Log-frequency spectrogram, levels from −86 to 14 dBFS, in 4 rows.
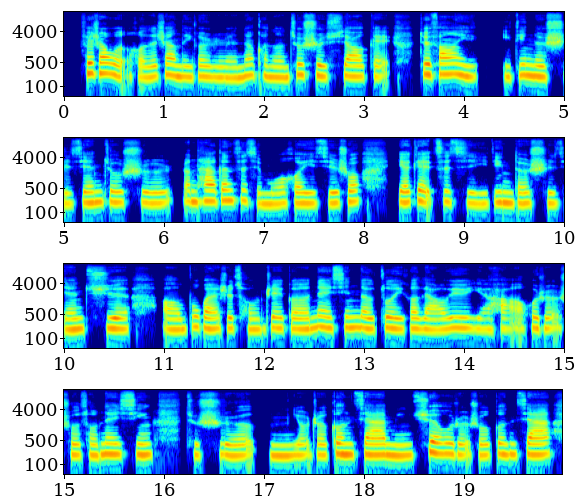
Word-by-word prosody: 非 250 - +5
常 250 0 +5
吻 210 - +2
合 195 -1 -5
的 195 - 0
这 230 +3 0
样 220 - +4
的 200 - 0
一 - - 0
个 200 +1 -1
人。 190 -1 -2
那 220 +3 0
可 220 -1 -5
能 190 -1 0
就 230 +4 0
是 215 -2 +1
需 215 +2 -9
要 205 -1 +4
给 200 0 -6 0.3
对 235 -1 +5
方 235 +1 +4
一 200 -1 -1 0.2
一 200 - -6
定 220 +3 0
的 205 -1 +3
时 190 0 -2
间， 200 +2 0
就 205 -1 -1
是 200 +1 -2
让 220 -1 0
他 225 +1 +5
跟 230 +1 +2
自 230 0 -5
己 200 -3 -9
磨 185 +1 -2
合， 195 0 0
以 190 0 0
及 195 +1 -2
说 215 +2 0 0.3
也 205 -1 +3
给 210 0 +2
自 215 0 -5
己 195 -2 -5
一 185 - -4
定 200 0 0
的 195 0 -1
时 190 0 -3
间 190 +1 0
去， 200 0 +1 0.3
嗯， 190 0 0
不 225 +3 -2
管 200 -2 +3
是 205 0 0
从 190 -1 -5
这 205 0 0
个 195 -1 +1
内 220 +1 +1
心 215 +1 -2
的 200 -2 +2
做 210 +1 +2
一 195 - +1
个 200 +1 +1
疗 190 -1 0
愈 210 0 0
也 200 -1 -5
好， 195 +1 -3
或 210 - -1
者 200 0 -3
说 200 - -2
从 195 0 -3
内 210 0 +3
心 205 -1 -1 0.3
就 200 - -6
是， 195 -1 -1 0.2
嗯， 185 0 0
有 195 +1 -2
着 195 -1 -2
更 205 -1 +4
加 200 -1 +4
明 190 -1 +1
确， 220 +3 +4
或 215 0 +2
者 200 -1 -2
说 195 0 -2
更 205 0 -1
加 205 +1 +4
200 Hz, 260 characters per minute, -21 LUFS, 195-215 Hz, 0.3 s, 非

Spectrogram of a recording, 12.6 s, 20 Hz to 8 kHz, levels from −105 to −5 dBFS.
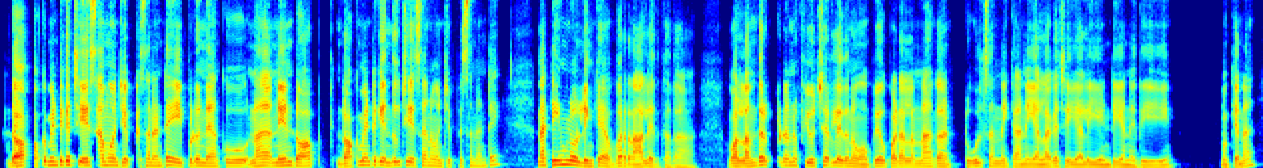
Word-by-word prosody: డాక్యుమెంట్‌గా 185 +5 +4
చేసాము 170 0 +4
అని 165 -2 -2
చెప్పేసనంటే 155 +2 -1
ఇప్పుడు 155 +1 -2
నాకు 145 +1 -2 0.3
నా - - +4 0.2
నేను 170 +2 +6
డాక్ 155 +1 +1 0.3
డాక్యుమెంట్‌గా 180 +5 +1
ఎందుకు 175 +2 -2
చేశాను? 160 -1 0
అని 140 - -6
చెప్పేసననంటే 150 +5 -6 0.4
నా 170 - +8
టీమ్‌లోళ్ళు 205 -7 +5
ఇంకా 135 - -2
ఎవ్వరు 145 +4 -1
రాలేదు 120 -3 0
కదా! 90 0 -7 0.5
వాళ్ళందరికి 150 +9 +3
కూడాను 165 0 -2
ఫ్యూచర్‌లో 155 +1 +1
ఏదైనా 135 -2 -1
ఉపయోగపడాలన్న 130 -2 0
గ 130 - +2 0.2
టూల్స్ 145 +3 -4
అన్ని 125 -2 -5
కానీ 120 0 -1
ఎలాగ 115 +3 -1
చేయాలి? 115 -1 -2
ఏంటి? 115 +2 -4
అనేది 95 -1 -6 0.7
ఓకెనా! 125 +7 -2
150 Hz, 160 wpm, -26 LUFS, 125-170 Hz, 0.7 s, నా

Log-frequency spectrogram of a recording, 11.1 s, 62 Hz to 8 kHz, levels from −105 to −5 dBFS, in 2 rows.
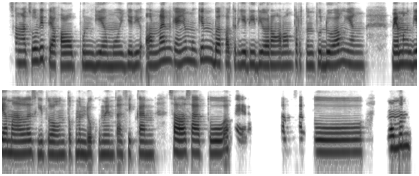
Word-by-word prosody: sangat 240 -2 -2
sulit 270 +2 +2
ya. - - +2
Kalaupun 210 +1 -1
dia 215 0 +1
mau 205 - -2
jadi 210 +1 0
online, 250 +6 +3
kayaknya 250 +2 +2
mungkin 270 +2 -1
bakal 235 -1 0
terjadi 225 -1 -1
di - - +2
orang-orang 215 0 0
tertentu 215 -1 -6
doang 220 +2 +2
yang, 220 -1 -3 0.5
memang 220 +1 +6
dia 225 0 +5
males 210 +1 +1
gitu 200 0 -4
loh, 200 - +1
untuk 210 +1 -10
mendokumentasikan 205 0 -3 0.3
salah 220 -1 +7
satu 215 0 +1 0.2
apa - - -5
ya? - - -10 0.5
Salah 235 -1 -10
satu 230 -1 -5 0.9
momen 285 +3 +4
lah - - -67
215 Hz, 175 wpm, -24 LUFS, 210-235 Hz, 0.9 s, salah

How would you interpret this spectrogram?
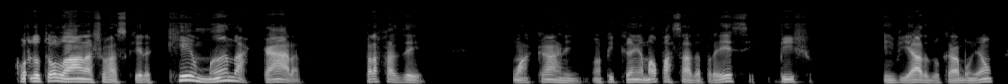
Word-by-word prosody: Quando 145 +1 0
eu - - +8
estou 155 +2 +3
lá 130 -3 +8
na 120 -2 +5
churrasqueira 105 -2 -3
queimando 165 -3 +3
a - - -1
cara - - +2 0.6
para 130 +1 0
fazer 105 -6 -4 0.9
uma 105 -3 -3
carne, 100 -6 -4
uma 100 - -8
picanha 110 +1 -3
mal 120 +4 +1
passada 100 -6 -3
para 100 +4 -5
esse 145 0 -3 0.2
bicho 115 -3 -5 0.7
enviado 100 +1 0
do 90 0 -9
caramunhão, 95 +7 -2
110 Hz, 135 wpm, -22 LUFS, 100-130 Hz, 0.9 s, eu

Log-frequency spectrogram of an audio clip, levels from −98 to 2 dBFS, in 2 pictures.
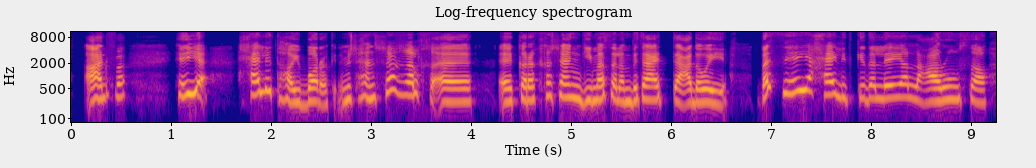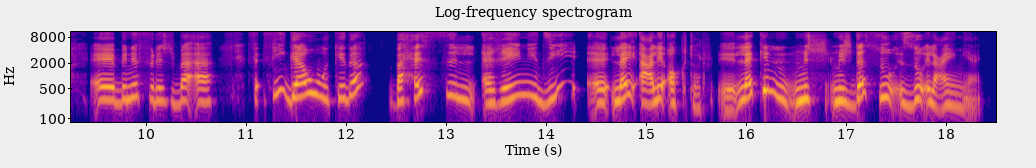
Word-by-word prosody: عارفة 320 +3 +2 0.5
هي 380 +3 +5 0.4
حالة 370 - 0
هيبرة 240 -1 +2
ك - - -23
مش 285 +5 -6
هنشغَّل 360 +4 0
خ - - -10
آآ، 250 0 +3 0.5
كَركْخَشنجي 295 0 0
مثلًا 275 -2 +1
بتاعة 275 +1 +3
عدويّة، 235 -2 +2 0.4
بس - - +2
هي 425 +4 +4
حالة 365 -5 +1
كده، 305 0 -4
اللي 295 0 -1
هي 320 +2 +2
العروسة، 270 -2 0 0.3
آآ 280 0 +4
بنفرِش 275 -2 -6
بقى. 245 +1 -1 0.4
ف 280 - -9
في 270 - -12
جو 340 0 +3
كده، 300 +6 0 0.3
باحس 290 - -1
الأغاني 295 +2 -3
دي 255 +5 -5 0.3
أ 240 +2 -1
لايقة 285 +7 +3
عليه - - +3
أكتر، - - -5
لكن 360 - +2
مش 285 0 0
مش 255 -2 +1
ده 300 - +6
السّوق 320 0 -3
الذّوق 235 +5 -2
العام 205 -5 -3
يعني. - - -16
285 Hz, 135 wpm, -24 LUFS, 255-335 Hz, 0.5 s, ده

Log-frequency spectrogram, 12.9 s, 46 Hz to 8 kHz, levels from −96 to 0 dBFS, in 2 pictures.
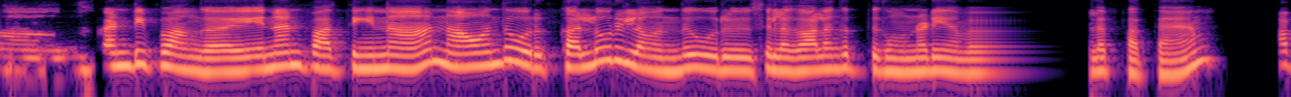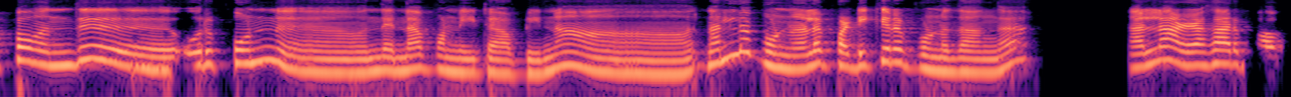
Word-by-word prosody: ஆ. 195 - -9 0.5
கண்டிப்பாங்க. 240 -7 +1 0.2
என்னான்னு 240 +3 +1
பார்த்தீங்கன்னா, 210 0 0 0.2
நான் 230 0 +2
வந்து 275 +6 0
ஒரு 215 - -1
கல்லூரியில 265 +3 +2
வந்து 185 +4 -1
ஒரு 195 - -1 0.2
சில 195 -2 0
காலங்களுக்கு 195 -1 -2
முன்னாடி 185 +2 0
நான் 170 - -3
வேலை 170 +2 -10
பார்த்தேன். 160 +4 -3 0.5
அப்ப 260 +6 0
வந்து 250 +7 +1 0.5
ஒரு 265 +1 0
பொண்ணு 285 +1 +1 0.4
வந்து 185 +3 0
என்னா 200 - +2
பண்ணிட்டா 175 -2 -1
அப்படீன்னா 165 +9 -2 0.7
நல்ல 385 - +2
பொண்ணு, 220 -4 +1
நல்லா 265 +5 +3
படிக்கிற 245 +5 +4
பொண்ணுதாங்க. 180 -3 -1 0.7
நல்லா 260 +8 +3
அழகா 250 +2 +4
இருப்பா 250 -4 -4
210 Hz, 150 wpm, -20 LUFS, 180-250 Hz, 0.7 s, படிக்கிற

